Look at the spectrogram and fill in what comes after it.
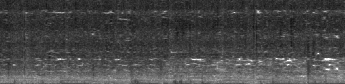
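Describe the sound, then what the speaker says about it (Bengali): Chopped onions fry in hot oil in a pan, a steady close sizzle with intermittent scraping clicks as they are stirred, no voices. "পেঁয়াজটা এভাবে নাড়াচাড়া করলাম, নাড়াচাড়া করতে পেঁয়াজটা এভাবে ভেজে নিলাম।"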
